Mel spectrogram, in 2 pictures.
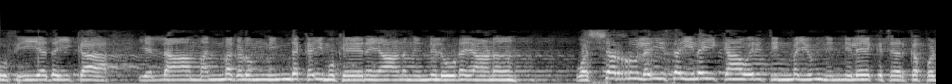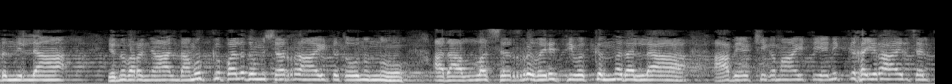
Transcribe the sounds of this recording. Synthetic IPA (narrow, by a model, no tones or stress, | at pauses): fiːjɐd̪ɐjkɐ | elːaːmːɐnmɐɣɐɭumninde̞kɐjmukeːnɐjaːɳɨninːiluːɽejaːɳɨ | ʋɐɕɐrːulɐjsɐilɐjkːaːo̞ɾut̪inmɐjumninːile̞ːkːɨt͡ɕe̞ːrkːɐpːe̞ɽunːilːɐ | e̞nːɨpɐrɐɲːaːlnɐmukːɨpɐlɐðumɕɐrːaːjiʈːɨt̪o̞ːnːunːu | ɐðɐlːɐɕerːɨʋɐɾit̪ːiʋɐkːunːɐðɐlːɐ | aːbʱe̞ːkʂiɣɐmaːjiʈːɨe̞nikʲːɨxɐjraːjɐðt͡ɕel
